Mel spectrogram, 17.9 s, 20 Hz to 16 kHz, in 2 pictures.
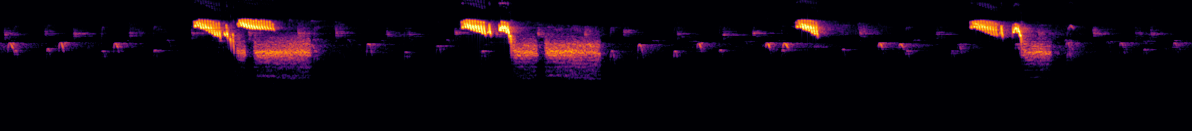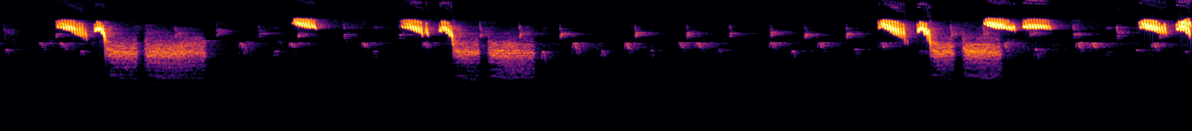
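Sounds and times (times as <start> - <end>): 
Mexican Chickadee calls with high thin and harsh buzzy notes: 0.0 - 17.8.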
